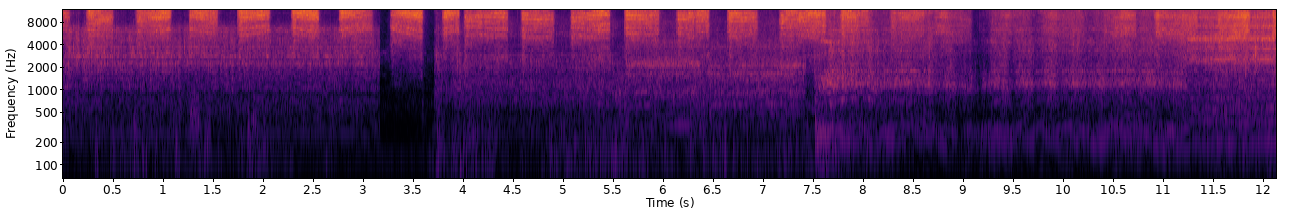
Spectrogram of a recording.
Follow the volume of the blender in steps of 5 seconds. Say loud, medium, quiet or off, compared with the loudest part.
medium, loud, loud.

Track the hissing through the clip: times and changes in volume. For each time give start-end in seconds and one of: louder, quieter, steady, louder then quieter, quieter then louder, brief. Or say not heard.
0.0-12.0 steady.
